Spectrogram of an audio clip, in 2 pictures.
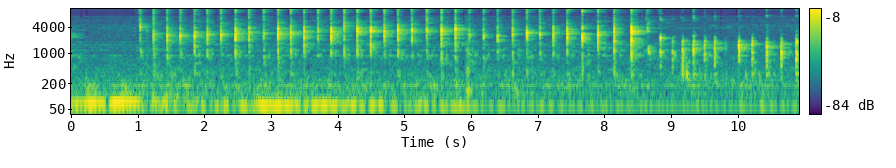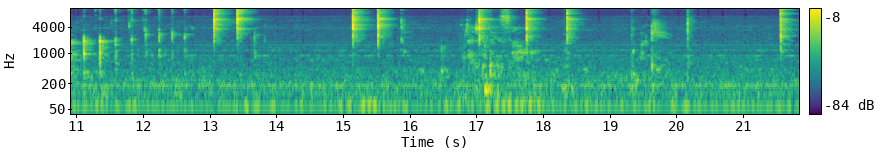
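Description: Fingernails tap and click against a small metal socket.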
